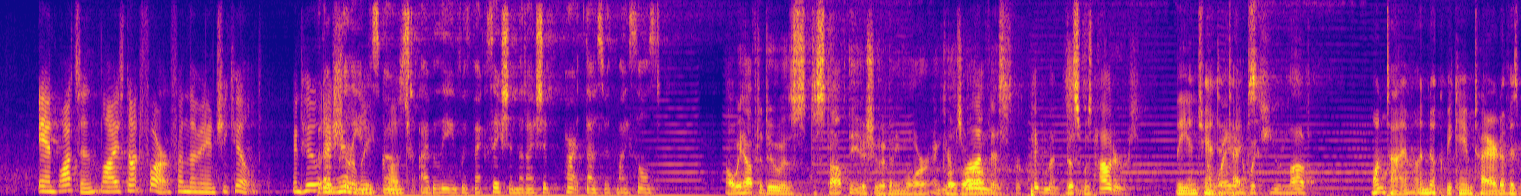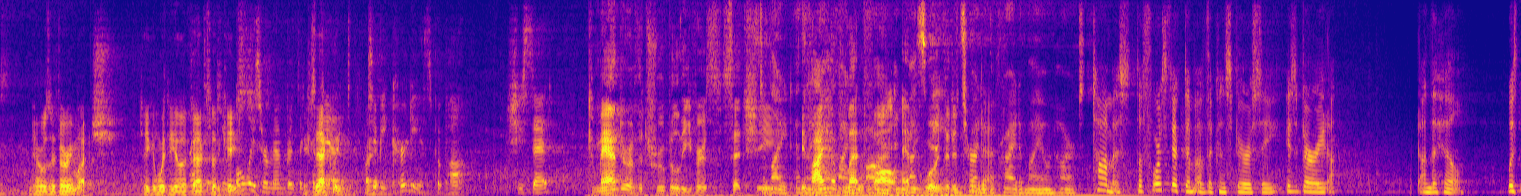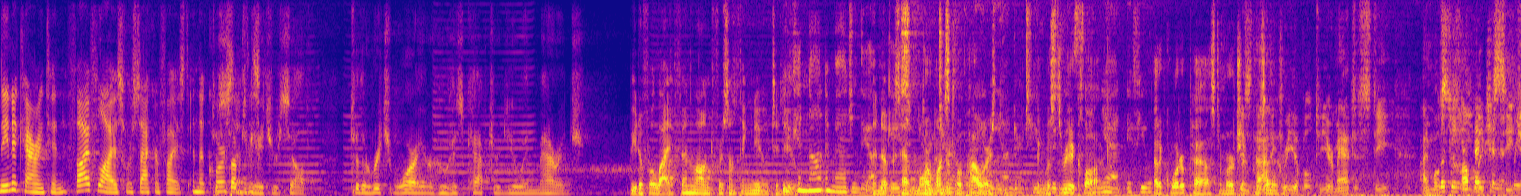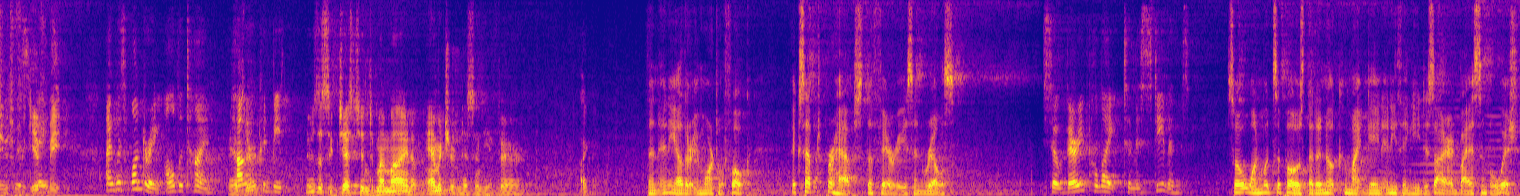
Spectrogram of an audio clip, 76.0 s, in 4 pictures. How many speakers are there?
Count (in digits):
8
